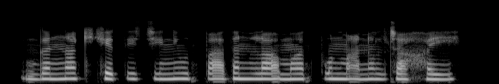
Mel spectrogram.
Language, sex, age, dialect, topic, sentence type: Magahi, female, 41-45, Central/Standard, agriculture, statement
